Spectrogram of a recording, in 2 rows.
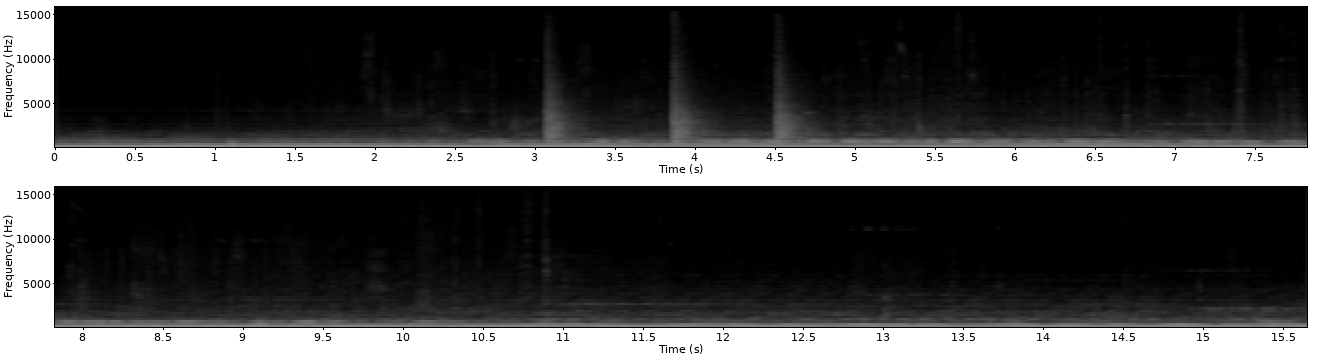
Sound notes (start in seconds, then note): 3.0 court gavel pounding; 9.1 pensive music continues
